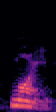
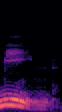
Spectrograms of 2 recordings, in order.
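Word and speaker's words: Mein: is it comes with face moin if I'm saying it right m-e-i-n mean it's a German word for face again in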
